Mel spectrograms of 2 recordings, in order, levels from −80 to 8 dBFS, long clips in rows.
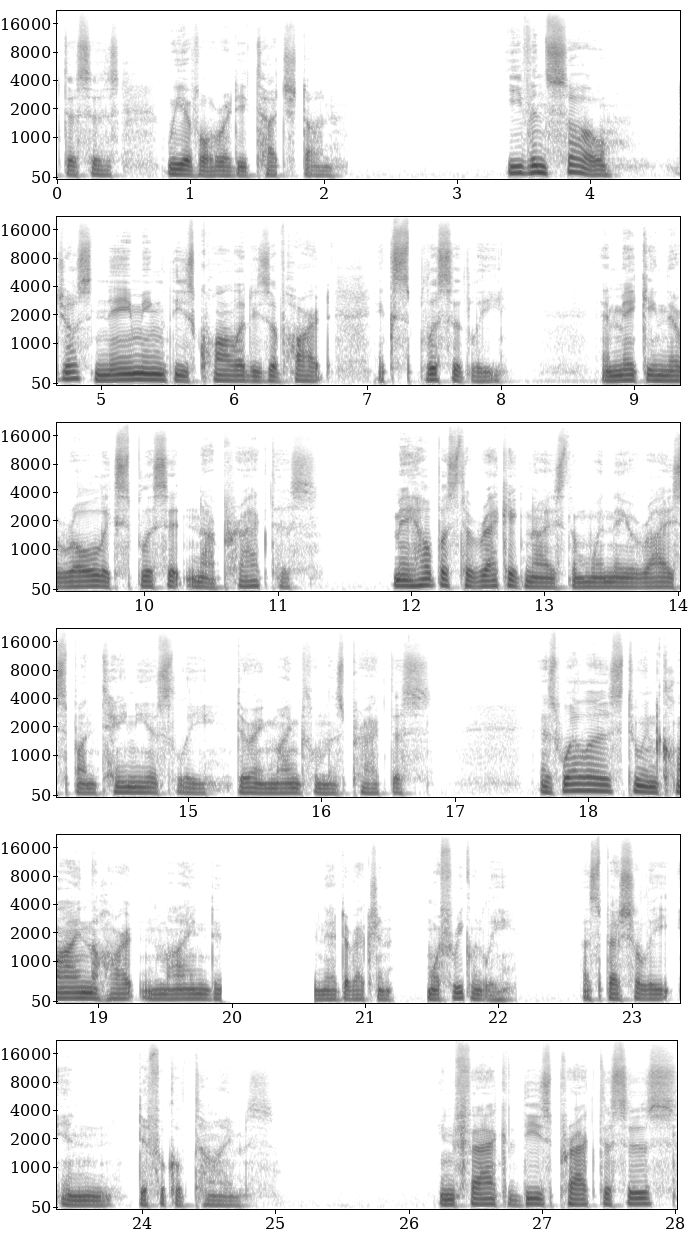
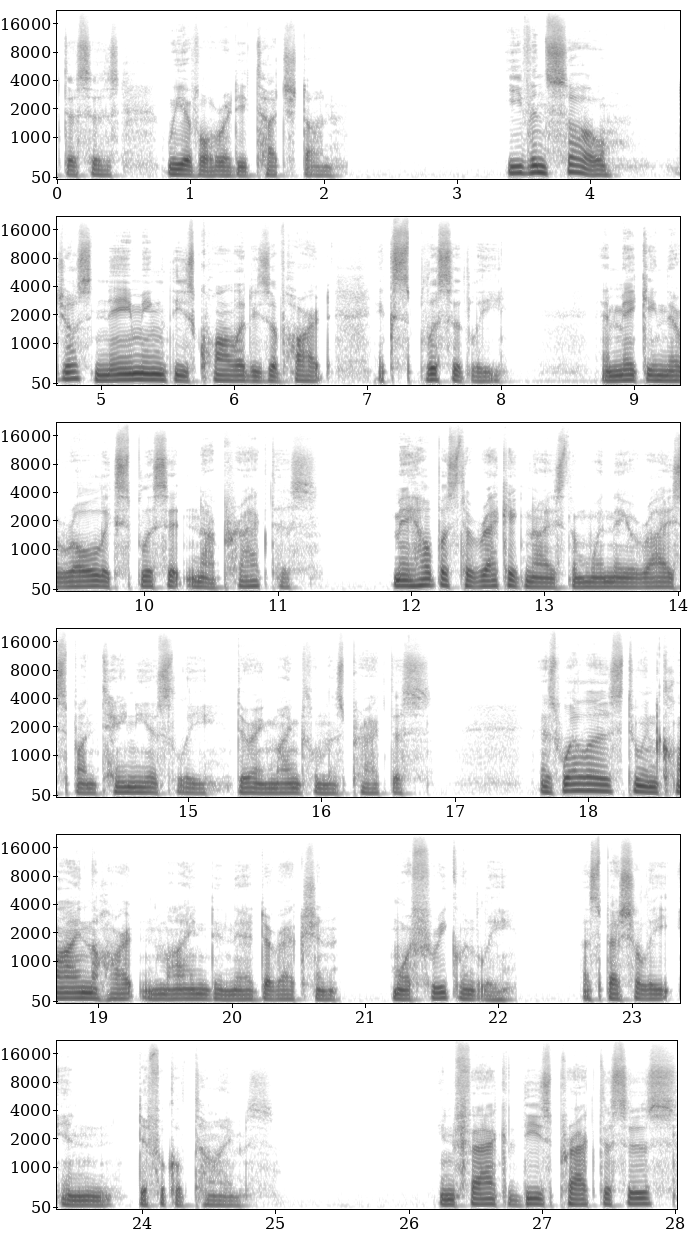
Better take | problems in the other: second | audio freezing; at 20 s for 0.5 s

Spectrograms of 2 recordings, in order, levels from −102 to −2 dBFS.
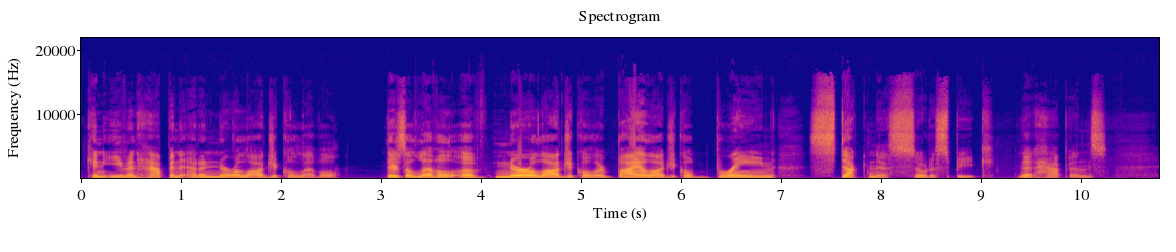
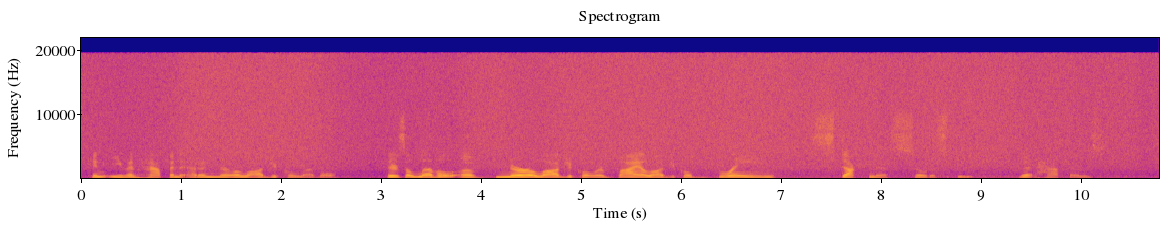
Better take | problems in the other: first | hiss; loud; throughout; 1 dB below the speech

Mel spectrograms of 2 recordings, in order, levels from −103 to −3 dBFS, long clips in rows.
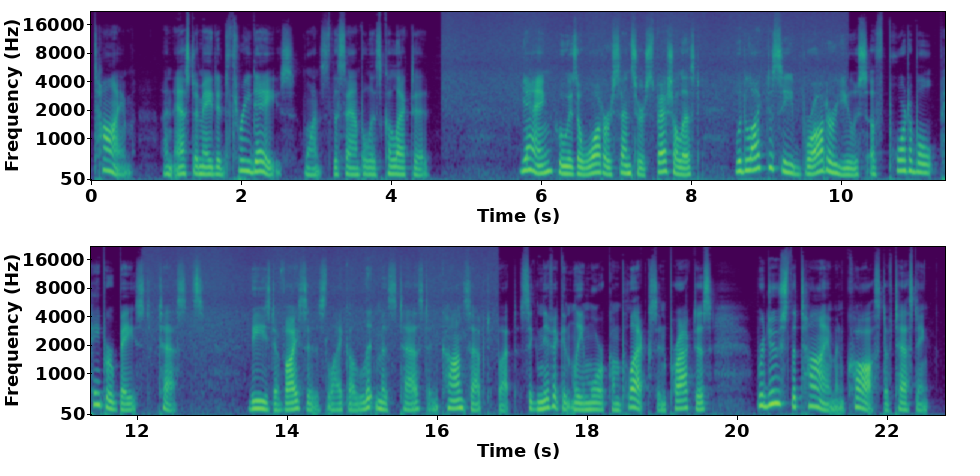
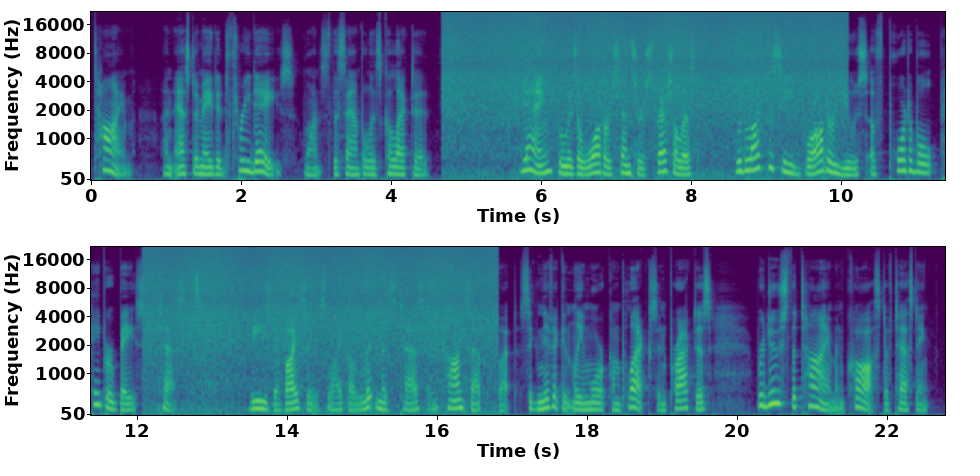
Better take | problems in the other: first | hiss; loud; from 4.5 to 10 s and from 12 to 17 s; 5 dB below the speech; faint in the first

